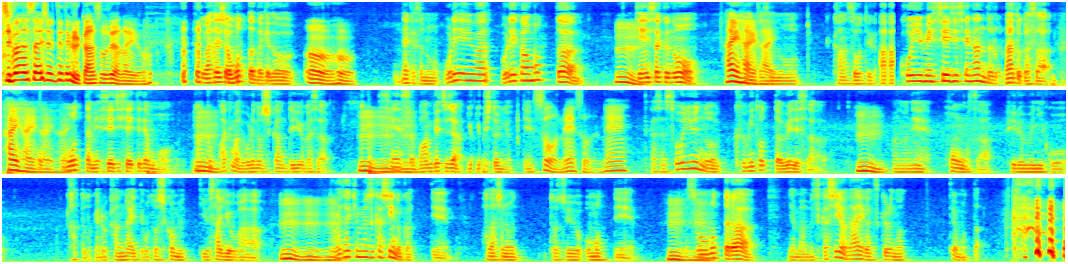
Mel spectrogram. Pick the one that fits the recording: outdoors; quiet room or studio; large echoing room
quiet room or studio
